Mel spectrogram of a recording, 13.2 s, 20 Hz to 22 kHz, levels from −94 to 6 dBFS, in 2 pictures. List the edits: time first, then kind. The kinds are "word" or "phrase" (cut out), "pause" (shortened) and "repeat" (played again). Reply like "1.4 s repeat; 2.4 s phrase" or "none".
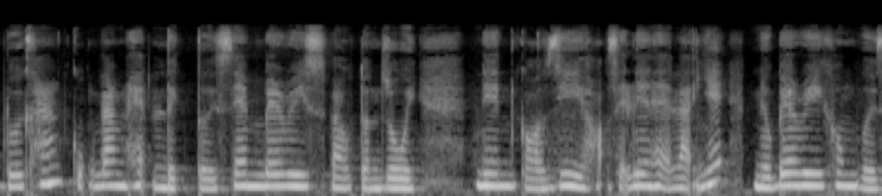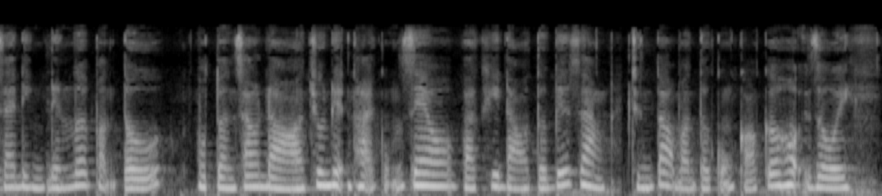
5.6 s pause; 6.4 s word; 7.0 s phrase; 8.1 s pause; 11.3 s pause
